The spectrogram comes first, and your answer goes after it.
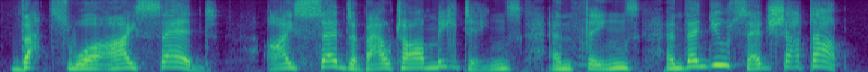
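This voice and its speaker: A man's voice: lively intonation, a little slow, fairly bright tone, dry recording. A man voicing a whiny, indignant, frightened schoolboy in a dramatic novel reading. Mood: indignant whining. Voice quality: whiny, high-pitched. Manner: indignant, hurt, reproachful, ungrammatical.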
